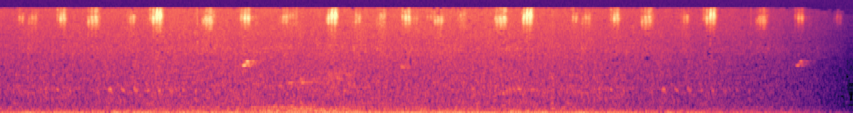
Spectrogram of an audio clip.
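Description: Faint night ambience: insects chirping in short, high-pitched pulses about two or three times a second over a low rumble, fading away near the end.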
